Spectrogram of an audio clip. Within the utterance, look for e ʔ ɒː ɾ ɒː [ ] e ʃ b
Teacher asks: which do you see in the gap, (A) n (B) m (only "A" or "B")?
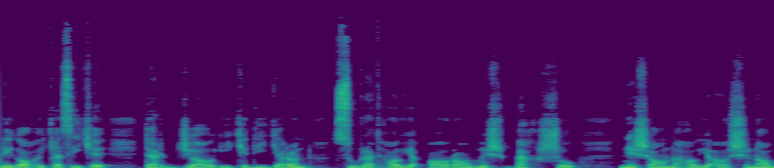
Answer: B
